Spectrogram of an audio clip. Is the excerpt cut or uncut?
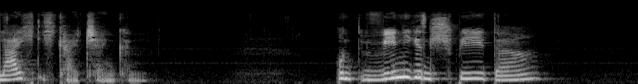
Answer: cut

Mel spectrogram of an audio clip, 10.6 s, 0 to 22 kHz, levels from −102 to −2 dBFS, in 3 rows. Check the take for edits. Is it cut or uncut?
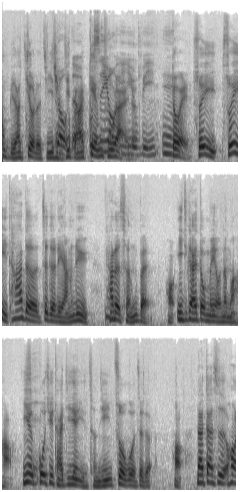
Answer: uncut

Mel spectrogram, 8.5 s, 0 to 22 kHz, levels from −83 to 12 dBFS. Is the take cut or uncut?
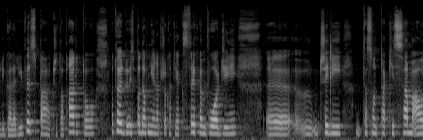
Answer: cut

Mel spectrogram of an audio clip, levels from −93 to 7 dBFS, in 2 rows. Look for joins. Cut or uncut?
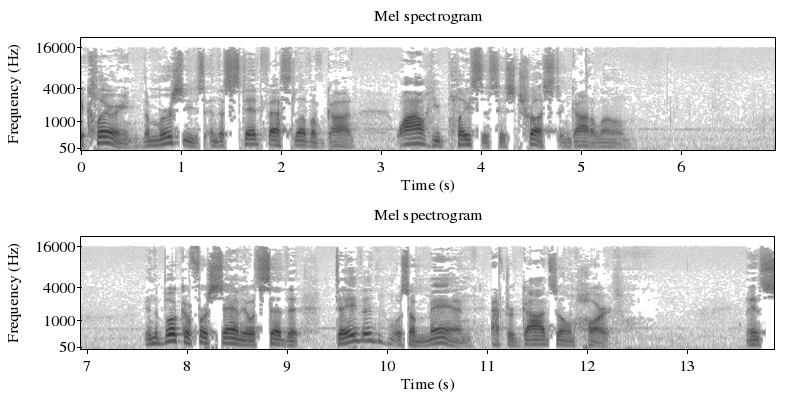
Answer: uncut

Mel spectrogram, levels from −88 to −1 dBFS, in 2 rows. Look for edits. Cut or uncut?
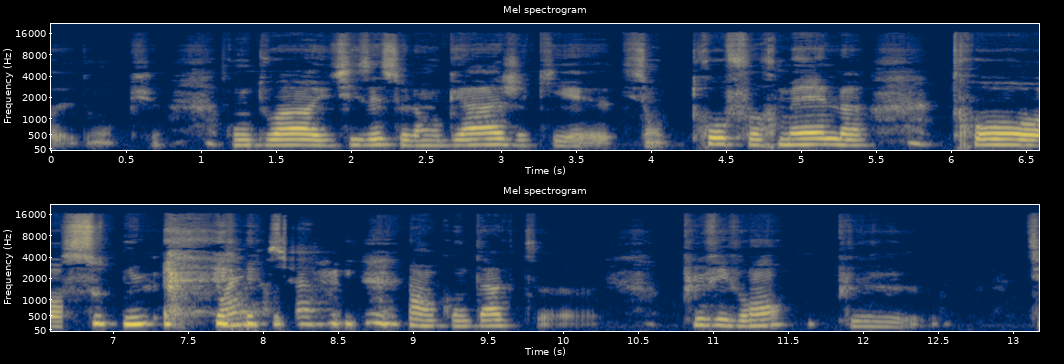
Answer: cut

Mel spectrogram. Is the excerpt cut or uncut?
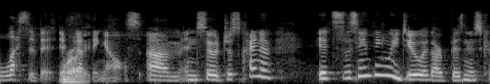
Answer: uncut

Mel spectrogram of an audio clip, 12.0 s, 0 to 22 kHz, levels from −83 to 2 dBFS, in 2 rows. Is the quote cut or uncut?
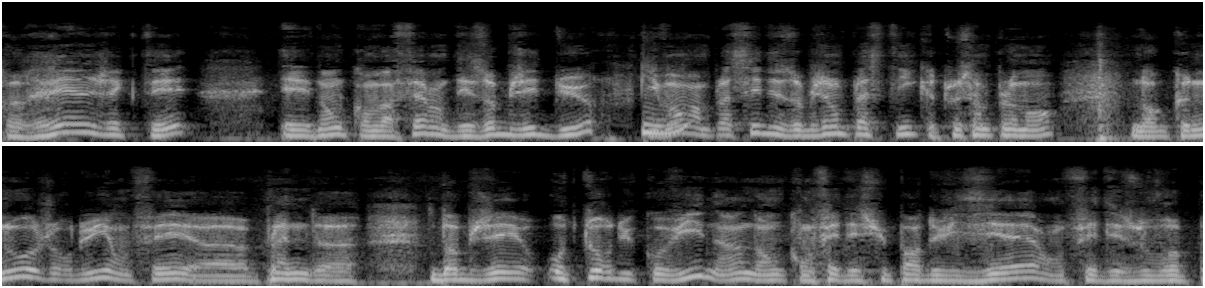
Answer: uncut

